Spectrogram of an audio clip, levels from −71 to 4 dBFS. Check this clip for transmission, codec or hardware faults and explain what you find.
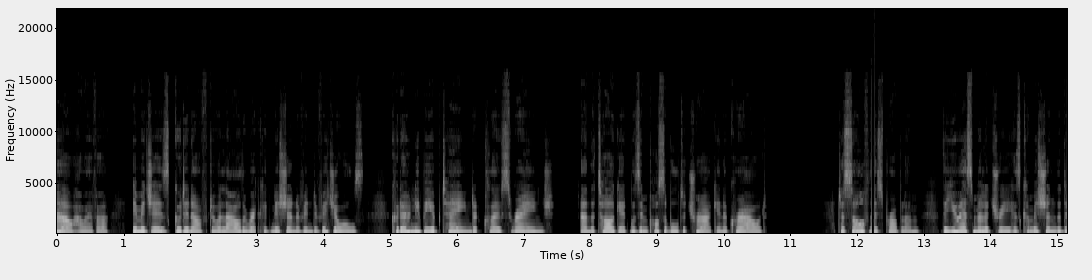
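The speech has two gaps at joins of encoded pieces. The first runs from 2.99 to 3.02 s, after "enough to allow the" and before "of individuals could only". It lasts about 31 ms. The second runs from 12.22 to 12.27 s, just before "problem the", and lasts about 44 ms. The pieces were encoded separately and joined untrimmed. The encoder's start delay and last-frame padding both remain. Each join opens a brief silence with smeared edges. Then the speech resumes where it stopped.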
